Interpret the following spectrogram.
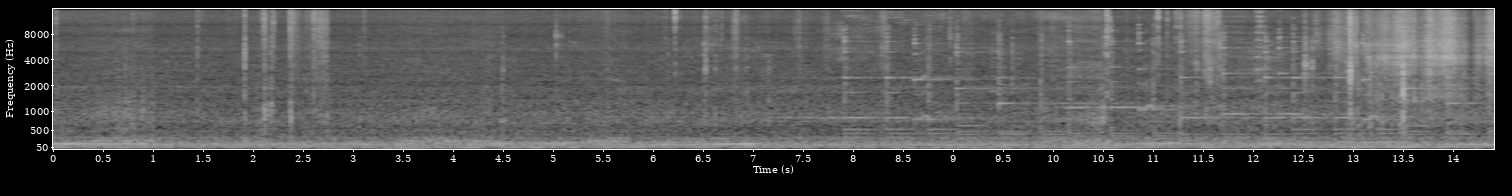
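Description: Soft background music, with faint clinks of a metal ring being handled and the scratch of a pen marking around it on paper.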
